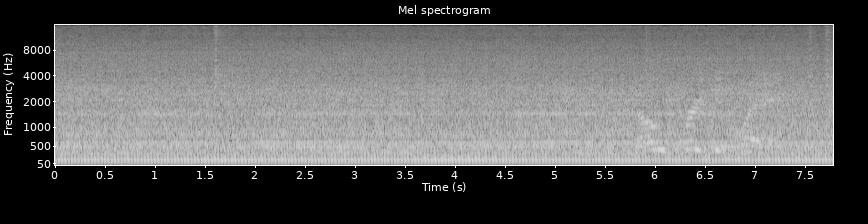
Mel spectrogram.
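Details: Vintage Honda EG1400Z generator, an auction find that would not run, restarted without choke before metering its output; a steady, even low drone from the small single-cylinder engine with no misses or surging, idling normally.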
